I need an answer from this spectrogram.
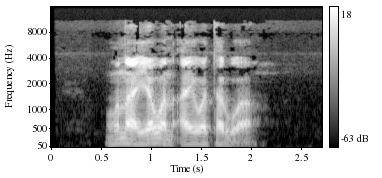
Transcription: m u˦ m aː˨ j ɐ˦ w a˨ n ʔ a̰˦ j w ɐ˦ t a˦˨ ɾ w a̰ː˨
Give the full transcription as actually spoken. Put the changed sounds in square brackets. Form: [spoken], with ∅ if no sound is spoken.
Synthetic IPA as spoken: m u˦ [n] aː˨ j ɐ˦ w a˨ n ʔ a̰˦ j w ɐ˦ t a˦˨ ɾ w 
